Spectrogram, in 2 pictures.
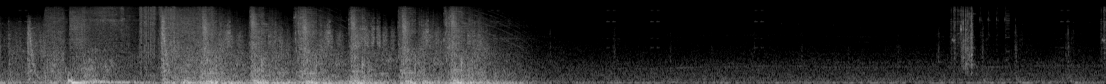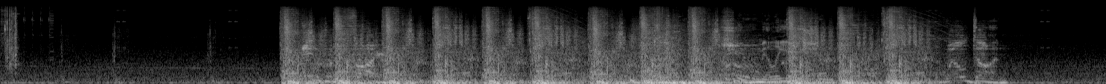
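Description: Rapid game gunfire rattles in fast bursts.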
